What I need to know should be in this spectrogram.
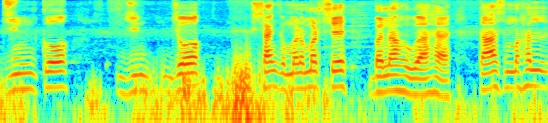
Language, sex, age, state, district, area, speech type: Urdu, male, 18-30, Bihar, Saharsa, rural, spontaneous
